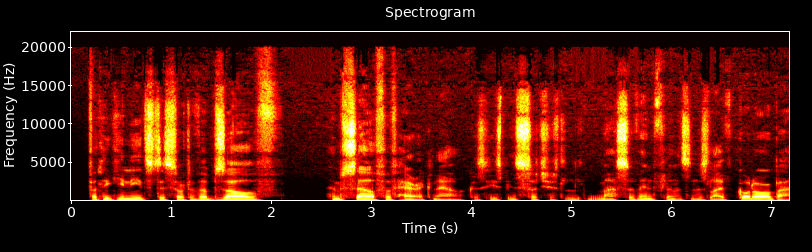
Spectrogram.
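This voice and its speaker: In a dry, close sound with no echo and a very clean recording with a silent background, a man speaks at a moderate pace in a very deep, low pitch, his dark, mellow tone somewhat breathy and his intonation fairly even. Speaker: actor. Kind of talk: interview answer. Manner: soft-spoken, relaxed.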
